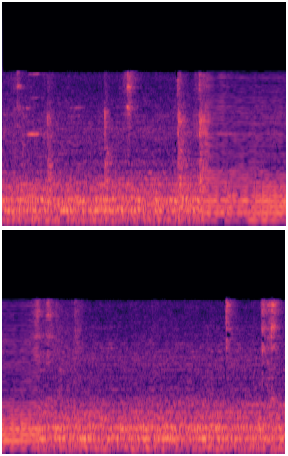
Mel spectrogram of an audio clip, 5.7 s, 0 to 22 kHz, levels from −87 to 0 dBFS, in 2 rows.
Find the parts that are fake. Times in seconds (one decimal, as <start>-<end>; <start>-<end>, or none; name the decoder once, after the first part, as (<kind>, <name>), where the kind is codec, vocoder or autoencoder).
2.0-3.2 (vocoder, HiFi-GAN)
